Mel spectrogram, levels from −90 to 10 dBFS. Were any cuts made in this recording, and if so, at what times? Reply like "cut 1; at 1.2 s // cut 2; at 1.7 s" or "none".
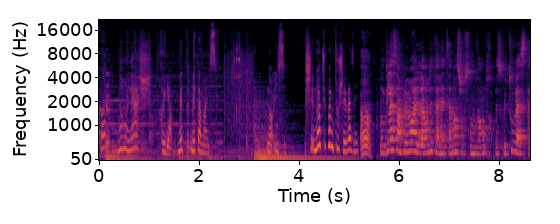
none

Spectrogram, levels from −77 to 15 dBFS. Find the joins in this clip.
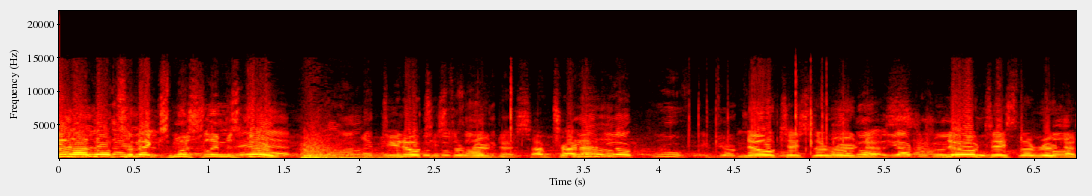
cut 1; at 1.8 s

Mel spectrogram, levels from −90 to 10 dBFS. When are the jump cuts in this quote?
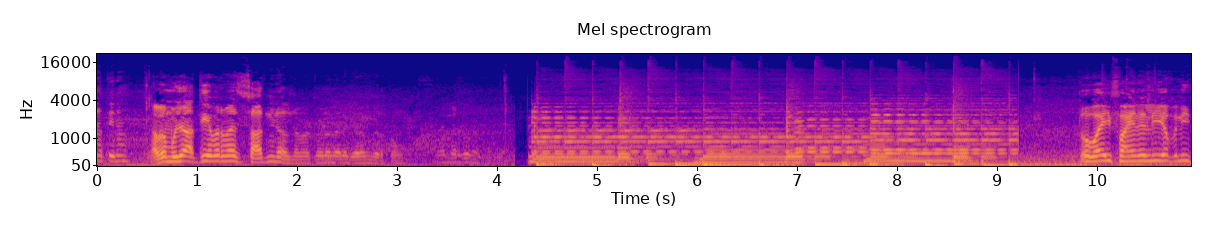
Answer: cut 1; at 4.2 s

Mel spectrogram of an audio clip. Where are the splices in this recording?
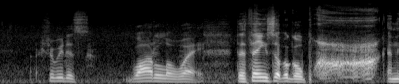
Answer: cut 1; at 2.1 s

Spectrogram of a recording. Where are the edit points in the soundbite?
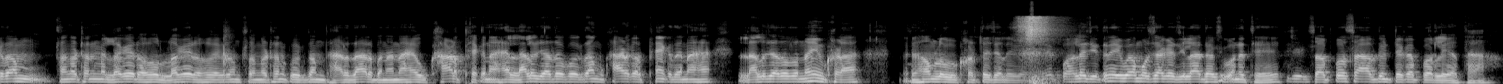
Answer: cut 1; at 10.6 s

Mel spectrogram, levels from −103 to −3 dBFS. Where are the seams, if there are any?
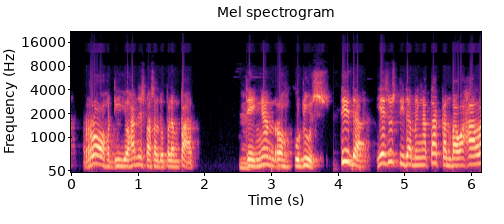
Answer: cut 1; at 3.8 s

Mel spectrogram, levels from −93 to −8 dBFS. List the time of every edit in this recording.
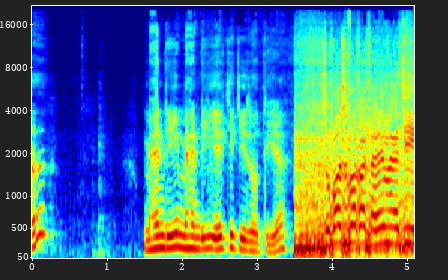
cut 1; at 3.4 s

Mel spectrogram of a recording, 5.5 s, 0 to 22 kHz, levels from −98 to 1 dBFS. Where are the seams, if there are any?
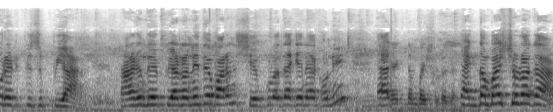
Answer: cut 1; at 4.0 s

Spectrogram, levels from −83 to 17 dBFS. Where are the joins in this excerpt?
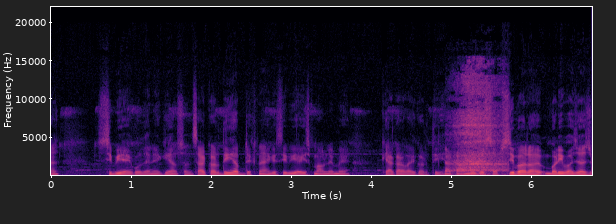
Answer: cut 1; at 5.0 s

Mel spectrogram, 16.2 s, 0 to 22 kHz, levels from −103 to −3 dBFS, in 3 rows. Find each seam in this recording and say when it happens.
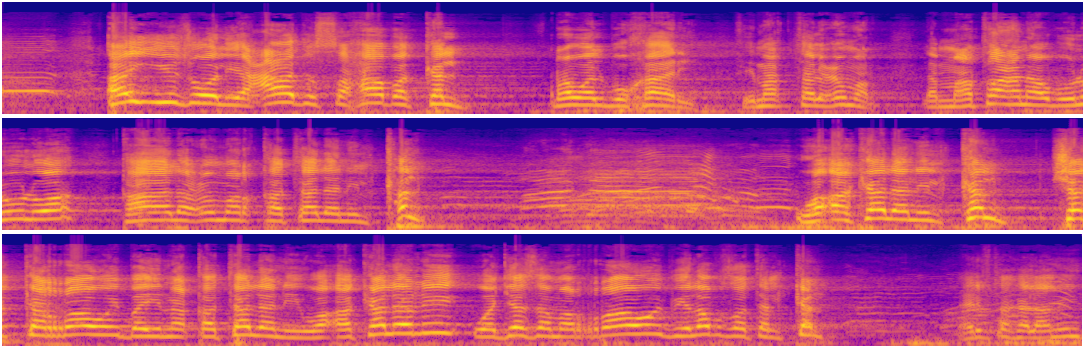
none

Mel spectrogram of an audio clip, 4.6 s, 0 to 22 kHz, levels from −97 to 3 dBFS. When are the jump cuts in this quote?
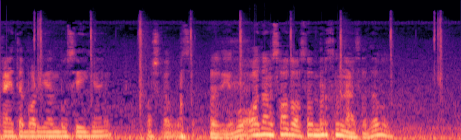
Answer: cut 1; at 2.1 s

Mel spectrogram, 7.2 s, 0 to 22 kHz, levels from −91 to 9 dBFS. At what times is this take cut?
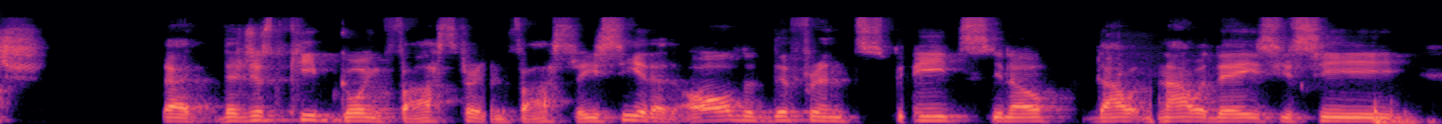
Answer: cut 1; at 5.4 s

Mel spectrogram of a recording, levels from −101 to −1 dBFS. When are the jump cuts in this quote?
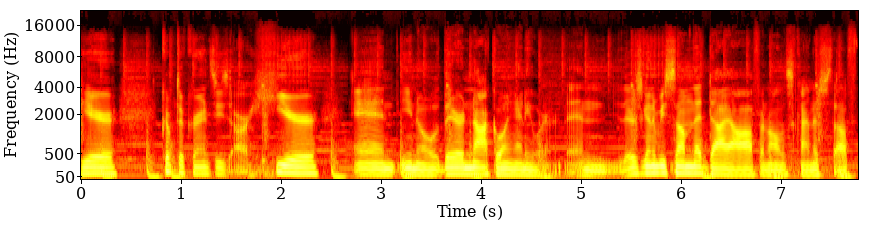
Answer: cut 1; at 6.8 s

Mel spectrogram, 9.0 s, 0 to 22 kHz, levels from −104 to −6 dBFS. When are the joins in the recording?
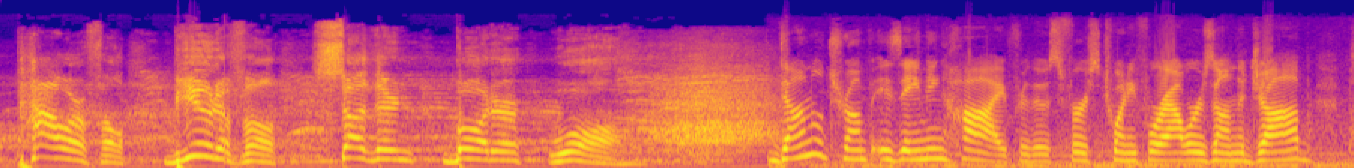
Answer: none

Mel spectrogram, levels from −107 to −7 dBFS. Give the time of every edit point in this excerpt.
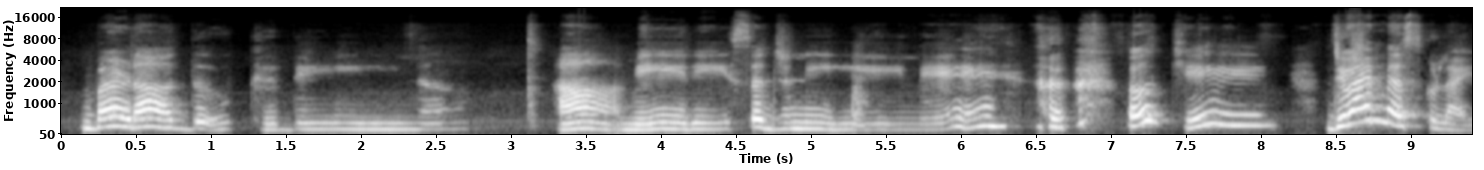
none

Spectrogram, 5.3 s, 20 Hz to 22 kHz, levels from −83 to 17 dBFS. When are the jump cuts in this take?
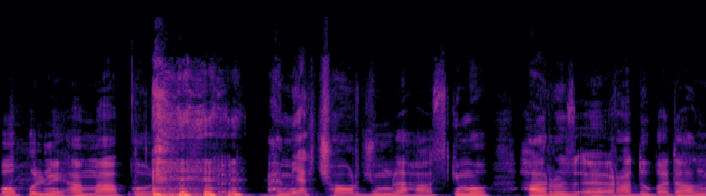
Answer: none

